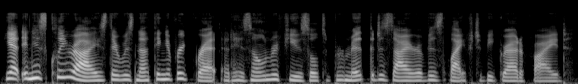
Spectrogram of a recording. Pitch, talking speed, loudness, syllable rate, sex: 200 Hz, 250 wpm, -21 LUFS, 6.2 syllables/s, female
